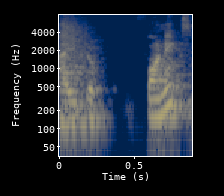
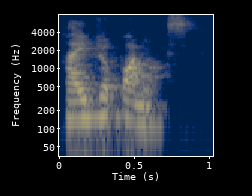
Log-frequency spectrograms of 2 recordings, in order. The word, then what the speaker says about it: hydroponics: can google hydroponics it's not hydroponics many people pronounce it at height of Phonics but it's hydroponics right so we get the vertical garden the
